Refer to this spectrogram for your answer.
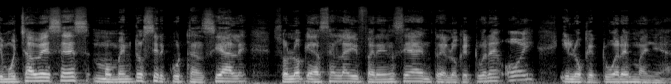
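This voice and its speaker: This man has a Venezuelan accent and a medium pitch. He speaks at a fairly quick pace. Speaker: leadership coach. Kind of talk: radio interview.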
